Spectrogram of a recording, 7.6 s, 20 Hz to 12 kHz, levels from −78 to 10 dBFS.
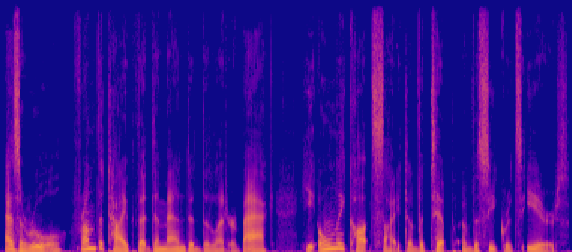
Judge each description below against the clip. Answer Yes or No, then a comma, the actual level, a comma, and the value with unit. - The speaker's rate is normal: Yes, average, 175 wpm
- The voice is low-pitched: Yes, low, 125 Hz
